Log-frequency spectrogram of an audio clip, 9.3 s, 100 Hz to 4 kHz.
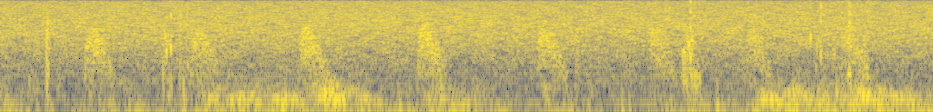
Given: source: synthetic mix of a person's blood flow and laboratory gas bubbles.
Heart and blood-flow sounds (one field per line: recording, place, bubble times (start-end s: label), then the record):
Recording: Doppler ultrasound of blood flow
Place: subclavian vein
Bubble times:
1.58-1.75 s: bubbles
1.79-1.98 s: bubbles
6.80-7.06 s: bubbles
7.92-8.05 s: bubbles
8.08-8.26 s: bubbles
8.32-8.42 s: bubbles
8.46-8.73 s: bubbles
From the record:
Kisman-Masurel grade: 221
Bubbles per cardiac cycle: several, 3 to 8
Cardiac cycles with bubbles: 10 to 50%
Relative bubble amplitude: barely perceptible (0.100 to 0.250)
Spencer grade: 2 (many but less than half of the cardiac periods contain bubble signals, singularly or in groups)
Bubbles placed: anywhere in the cardiac cycle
